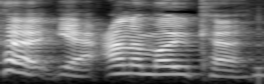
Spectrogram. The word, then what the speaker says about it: Animoca: Now, obviously, Sandbox is like their parent company is Animoco Brands. – Brands. – Yeah. – Animoco, whatever. – Yeah. I always say it wrong. Animoca, not Animoco.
